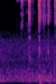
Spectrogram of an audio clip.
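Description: A handful of quick, light keystrokes on a computer keyboard entering a search, close and crisp, five or six clicks in rapid irregular succession with no talk.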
